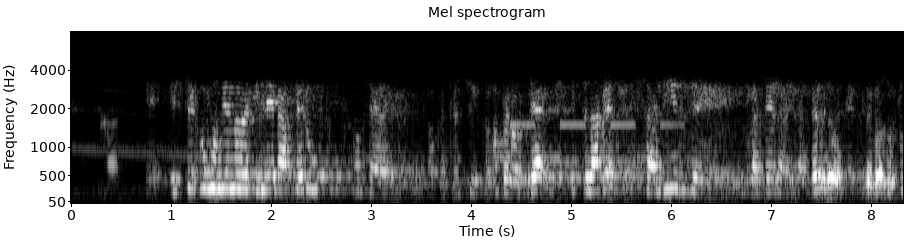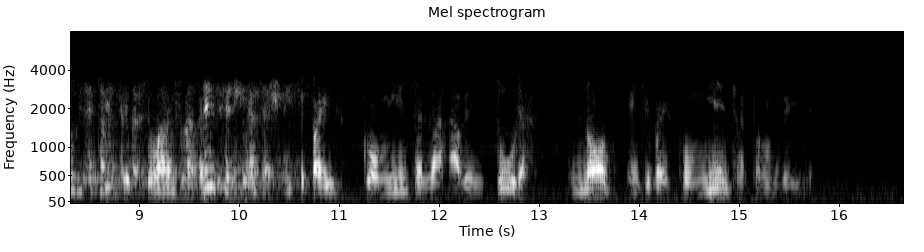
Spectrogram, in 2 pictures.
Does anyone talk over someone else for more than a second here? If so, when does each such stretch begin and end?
7.5-10.4

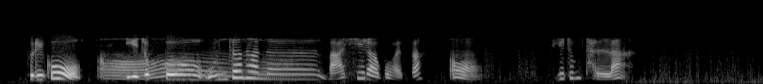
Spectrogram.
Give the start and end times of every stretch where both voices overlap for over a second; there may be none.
1.2-3.1

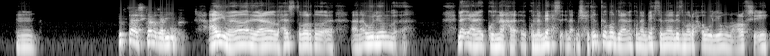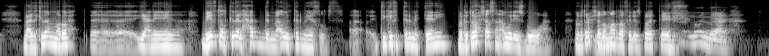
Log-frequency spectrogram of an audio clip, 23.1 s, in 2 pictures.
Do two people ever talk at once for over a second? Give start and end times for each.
none

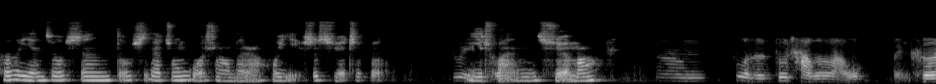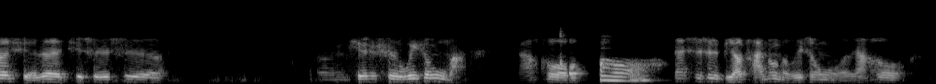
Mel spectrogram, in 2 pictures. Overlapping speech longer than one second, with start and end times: none

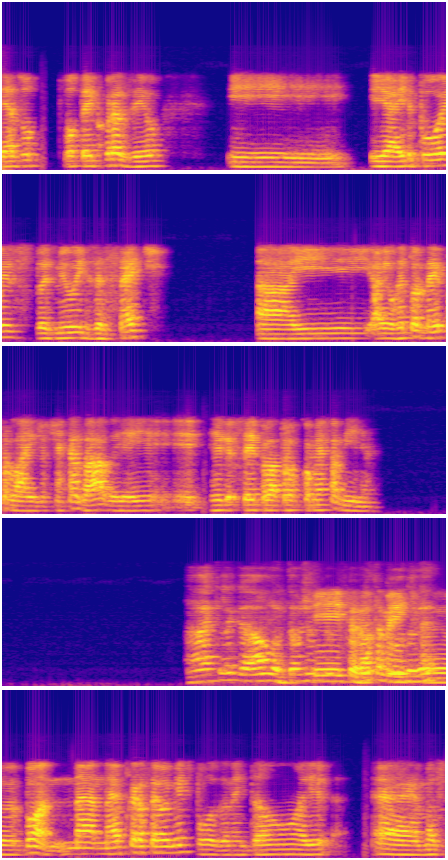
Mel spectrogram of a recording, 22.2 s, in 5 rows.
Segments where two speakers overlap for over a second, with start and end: 16.4-17.7

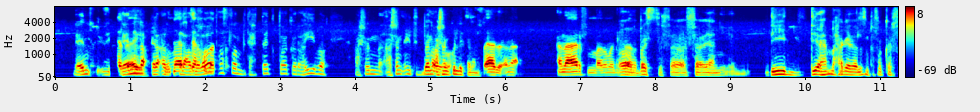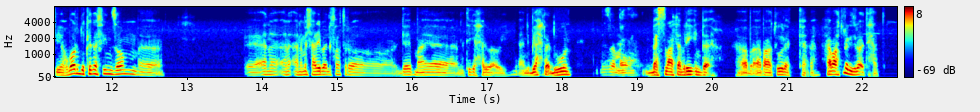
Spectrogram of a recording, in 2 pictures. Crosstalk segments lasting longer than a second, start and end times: 0.9-2.1

